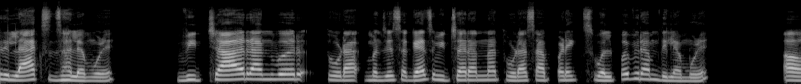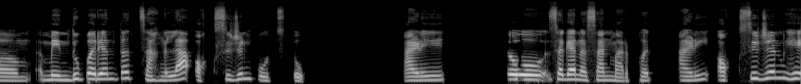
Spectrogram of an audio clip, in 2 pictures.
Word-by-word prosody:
relax 215 0 +2
झाल्यामुळे, 180 -4 -1 0.7
विचारांवर 235 +3 +4 0.3
थोडा 195 -1 -1
म्हणजे 195 0 -3
सगळ्याच 200 +3 +1
विचारांना 200 0 -2
थोडासा 185 +1 -2
आपण 195 +1 -5
एक 200 +1 -4
स्वल्पविराम 230 +5 -2
दिल्यामुळे 165 -1 -4 0.8
अं, 180 -2 +1 0.2
मेंदूपर्यंत 245 +5 +2 0.2
चांगला 195 0 +2
ऑक्सिजन 235 +3 -3
पोहोचतो 180 -3 -6 1.0
आणि 190 +3 +1 0.7
तो 225 -2 +7
सगळ्या 235 -1 +6
नसांमार्फत 190 -4 -2 0.3
आणि 195 +5 -2
ऑक्सिजन 275 +9 0
हे 265 0 +2
200 Hz, 90 wpm, -22 LUFS, 190-230 Hz, 1.0 s, तो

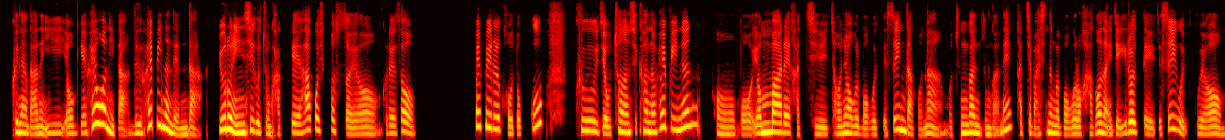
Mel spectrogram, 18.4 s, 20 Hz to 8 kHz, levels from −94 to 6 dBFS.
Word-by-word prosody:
그냥 190 -4 +1
'나는 155 +2 -2
이 175 -1 -5
여기에 170 +3 -4
회원이다. 340 - +5
늘 180 +3 -3
회비는 325 - +5
낸다.' 145 -2 -2 0.3
요런 255 0 +8
인식을 190 +3 +3
좀 160 -2 -5
갖게 155 +5 -6
하고 240 +6 0
싶었어요. 155 -8 -5
그래서 175 -1 -1 0.9
회비를 295 -5 +2
거뒀고 190 - -3 0.4
그 225 -2 0
이제 170 -3 -3
5,000 160 +7 +2
원씩 195 +3 -1
하는 200 -2 +3
회비는 305 +4 +2 0.3
어 150 -2 -3
뭐 145 0 -5
연말에 190 +1 +6
같이 150 -1 -8
저녁을 165 +1 0
먹을 140 0 -7
때 140 - -13
쓰인다거나 160 - 0
뭐 145 - -13
중간중간에 180 - 0
같이 185 - -8
맛있는 175 +5 -2
걸 165 - -1
먹으러 150 +2 -2
가거나 175 +4 -1
이제 150 +2 -5
이럴 195 +7 +2
때 165 -6 -7
이제 140 - -13
쓰이고 250 - -3
있고요. 150 -2 -4
180 Hz, 325 characters per minute, -24 LUFS, 155-220 Hz, 0.9 s, 요런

